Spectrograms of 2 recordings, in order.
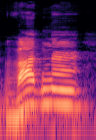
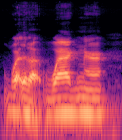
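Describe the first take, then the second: First: The name is said with a German pronunciation. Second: The name is said with an English pronunciation. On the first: "or the German Wagner" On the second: "like English Wagner"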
